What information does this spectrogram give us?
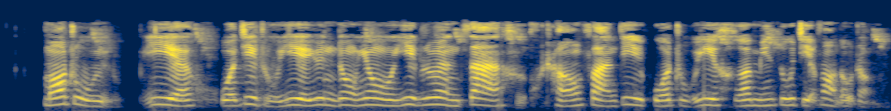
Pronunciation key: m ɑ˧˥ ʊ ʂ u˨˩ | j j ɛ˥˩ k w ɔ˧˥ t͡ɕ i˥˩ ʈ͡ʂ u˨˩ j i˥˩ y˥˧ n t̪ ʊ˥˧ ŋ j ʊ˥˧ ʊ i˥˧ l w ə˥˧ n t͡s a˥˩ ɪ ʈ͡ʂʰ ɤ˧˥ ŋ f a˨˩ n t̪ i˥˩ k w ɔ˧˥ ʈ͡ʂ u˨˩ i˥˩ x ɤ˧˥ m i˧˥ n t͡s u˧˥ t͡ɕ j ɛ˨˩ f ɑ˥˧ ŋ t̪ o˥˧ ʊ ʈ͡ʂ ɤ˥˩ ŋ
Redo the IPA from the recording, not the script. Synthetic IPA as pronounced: m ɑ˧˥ ʊ ʈ͡ʂ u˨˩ | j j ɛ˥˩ k w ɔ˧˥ t͡ɕ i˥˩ ʈ͡ʂ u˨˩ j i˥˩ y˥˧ n t̪ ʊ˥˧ ŋ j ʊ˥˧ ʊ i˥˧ l w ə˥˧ n t͡s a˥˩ ɪ ʈ͡ʂʰ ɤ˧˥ ŋ f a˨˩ n t̪ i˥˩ k w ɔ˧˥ ʈ͡ʂ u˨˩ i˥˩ x ɤ˧˥ m i˧˥ n t͡s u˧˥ t͡ɕ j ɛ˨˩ f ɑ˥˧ ŋ t̪ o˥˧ ʊ ʈ͡ʂ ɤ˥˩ ŋ

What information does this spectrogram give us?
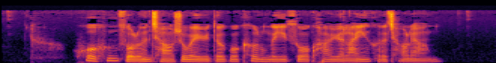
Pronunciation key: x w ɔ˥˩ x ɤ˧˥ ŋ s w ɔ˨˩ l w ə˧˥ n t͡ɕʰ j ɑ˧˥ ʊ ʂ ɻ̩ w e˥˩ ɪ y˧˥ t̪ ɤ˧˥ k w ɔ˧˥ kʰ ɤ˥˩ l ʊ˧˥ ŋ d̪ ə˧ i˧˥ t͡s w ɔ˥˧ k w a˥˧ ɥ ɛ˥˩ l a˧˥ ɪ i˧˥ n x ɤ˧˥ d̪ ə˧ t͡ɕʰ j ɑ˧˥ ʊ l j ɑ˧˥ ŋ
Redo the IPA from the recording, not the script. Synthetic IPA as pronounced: x w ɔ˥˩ x ɤ˥ ŋ s w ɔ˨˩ l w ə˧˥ n t͡ɕʰ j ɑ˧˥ ʊ ʂ ɻ̩ w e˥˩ ɪ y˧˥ t̪ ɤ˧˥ k w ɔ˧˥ kʰ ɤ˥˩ l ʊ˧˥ ŋ d̪ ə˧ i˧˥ t͡s w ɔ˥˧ kʰ w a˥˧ ɥ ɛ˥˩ l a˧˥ ɪ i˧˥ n x ɤ˧˥ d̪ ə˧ t͡ɕʰ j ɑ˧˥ ʊ l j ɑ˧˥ ŋ

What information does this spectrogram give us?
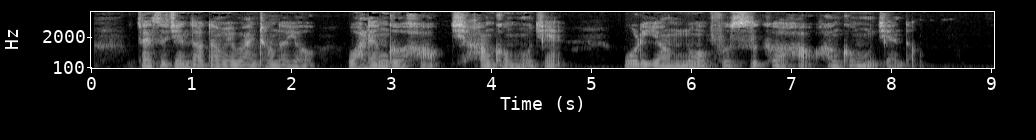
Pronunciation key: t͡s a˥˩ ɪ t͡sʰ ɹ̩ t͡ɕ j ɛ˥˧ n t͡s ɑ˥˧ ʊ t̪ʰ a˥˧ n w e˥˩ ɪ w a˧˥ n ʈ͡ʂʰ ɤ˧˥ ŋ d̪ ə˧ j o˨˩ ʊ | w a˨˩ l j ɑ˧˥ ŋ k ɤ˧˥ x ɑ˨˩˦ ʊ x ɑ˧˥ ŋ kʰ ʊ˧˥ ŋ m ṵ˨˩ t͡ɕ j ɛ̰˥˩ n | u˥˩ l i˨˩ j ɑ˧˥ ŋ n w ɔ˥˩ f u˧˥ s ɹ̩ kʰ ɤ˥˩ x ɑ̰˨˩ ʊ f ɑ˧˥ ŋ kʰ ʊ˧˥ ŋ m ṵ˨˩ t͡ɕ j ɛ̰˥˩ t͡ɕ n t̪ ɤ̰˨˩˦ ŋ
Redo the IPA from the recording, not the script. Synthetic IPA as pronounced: t͡s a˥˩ ɪ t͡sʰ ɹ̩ t͡ɕ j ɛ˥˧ n t͡s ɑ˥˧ ʊ t̪ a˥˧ n w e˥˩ ɪ w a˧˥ n ʈ͡ʂʰ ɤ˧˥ ŋ d̪ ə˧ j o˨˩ ʊ | w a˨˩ l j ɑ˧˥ ŋ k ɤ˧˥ x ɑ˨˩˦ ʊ x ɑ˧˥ ŋ kʰ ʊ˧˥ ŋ m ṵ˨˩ t͡ɕ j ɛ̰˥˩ n | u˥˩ l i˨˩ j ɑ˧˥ ŋ n w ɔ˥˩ f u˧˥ s ɹ̩ kʰ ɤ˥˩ x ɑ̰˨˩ ʊ x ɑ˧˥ ŋ kʰ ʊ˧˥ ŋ m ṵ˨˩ t͡ɕ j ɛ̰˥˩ n t̪ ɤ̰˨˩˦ ŋ

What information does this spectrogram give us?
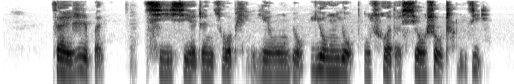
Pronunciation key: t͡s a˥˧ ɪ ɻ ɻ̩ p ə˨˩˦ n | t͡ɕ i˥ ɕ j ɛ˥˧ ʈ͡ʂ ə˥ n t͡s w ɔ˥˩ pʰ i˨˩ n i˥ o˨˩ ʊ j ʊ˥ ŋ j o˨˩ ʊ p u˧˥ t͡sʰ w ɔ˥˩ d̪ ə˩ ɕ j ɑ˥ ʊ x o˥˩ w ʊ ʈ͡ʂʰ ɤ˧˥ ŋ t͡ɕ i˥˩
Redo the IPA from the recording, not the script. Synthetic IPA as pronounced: t͡s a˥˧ ɪ ɻ ɻ̩ p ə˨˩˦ n | t͡ɕʰ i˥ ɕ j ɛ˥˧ ʈ͡ʂ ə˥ n t͡s w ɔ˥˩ pʰ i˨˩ n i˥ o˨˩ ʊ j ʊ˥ ŋ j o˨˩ ʊ p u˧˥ t͡sʰ w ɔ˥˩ d̪ ə˩ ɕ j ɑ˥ ʊ ʂ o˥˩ ʊ ʈ͡ʂʰ ɤ˧˥ ŋ t͡ɕ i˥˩

